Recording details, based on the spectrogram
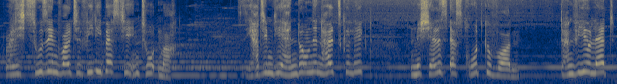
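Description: A female actor playing a chatty little girl in a radio drama, telling things in a matter-of-fact, childlike way, eerily indifferent to horror. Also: very high voice.

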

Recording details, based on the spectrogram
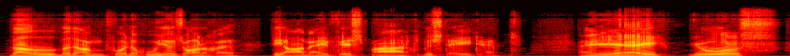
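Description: A man playing a calm, kindly but commanding giant in a children's radio play, speaking in a measured, authoritative way. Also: sits low, exaggerated voice. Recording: dull, muffled old radio recording.

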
